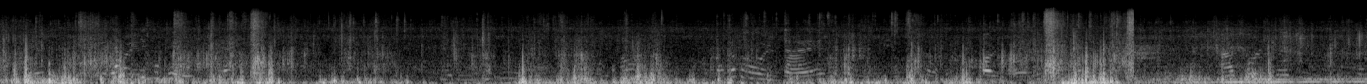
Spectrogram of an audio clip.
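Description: Wind buffets outdoors with a low rumble.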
